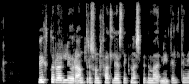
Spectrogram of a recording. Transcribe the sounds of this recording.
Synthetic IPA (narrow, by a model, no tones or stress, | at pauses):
vɪxt̪ɔɾœɾlɪːɣʏɾant̪ɾɛsɔnfat̪lɛɣast̪ɪkʰnaspɪt̪nɪmaːðɾɪnʏit̪ɪlt̪ɪnːɪ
